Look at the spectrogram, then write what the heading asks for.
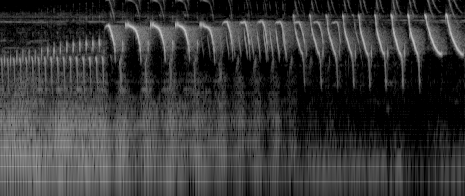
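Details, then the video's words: Canary in full song, played to get silent canaries to answer: a short low trill, then a loud series of high, clear downslurred whistles repeated about twice a second, speeding into a rapid chattering run. "sekali putar suara burung kenari gacor ini di jamin bakalan nyaut bunyi"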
